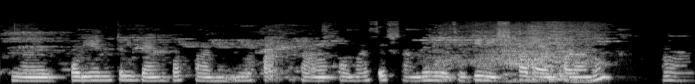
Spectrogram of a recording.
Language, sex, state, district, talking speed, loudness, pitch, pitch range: Bengali, female, West Bengal, Dakshin Dinajpur, 140 wpm, -16 LUFS, 180 Hz, 170-190 Hz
